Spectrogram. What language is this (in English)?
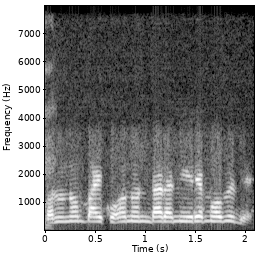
Fula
